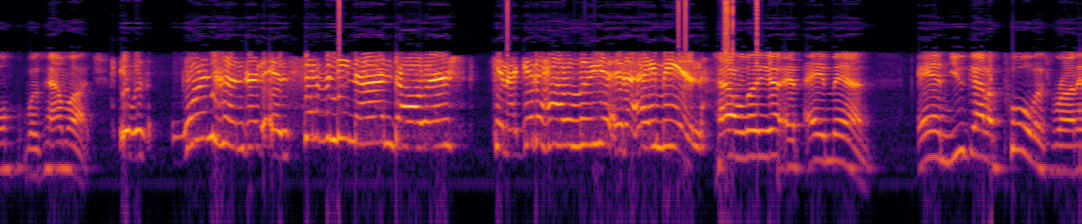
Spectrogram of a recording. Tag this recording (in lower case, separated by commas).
speech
